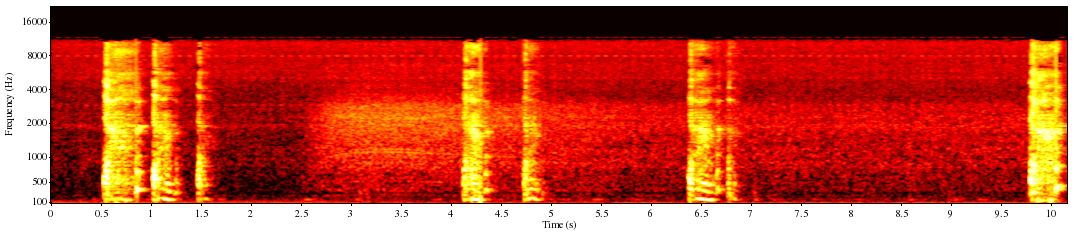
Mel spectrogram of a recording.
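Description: Repeated bouts of short coughs, about nine bursts in clusters of two or three, over a steady low hum.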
